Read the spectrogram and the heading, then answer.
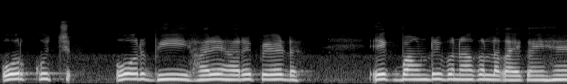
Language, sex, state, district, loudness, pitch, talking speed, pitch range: Hindi, male, Uttar Pradesh, Shamli, -13 LUFS, 225 Hz, 135 wpm, 210-235 Hz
